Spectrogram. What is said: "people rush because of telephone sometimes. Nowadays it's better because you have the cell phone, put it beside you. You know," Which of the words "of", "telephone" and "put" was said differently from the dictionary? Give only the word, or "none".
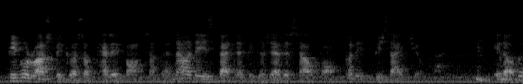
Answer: of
